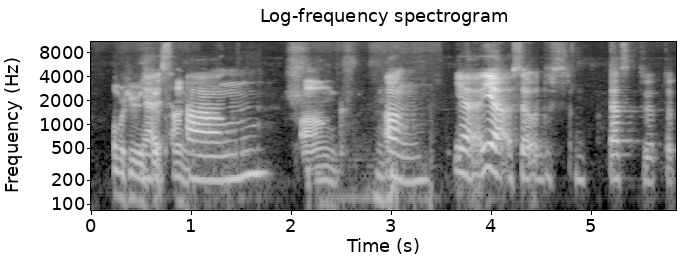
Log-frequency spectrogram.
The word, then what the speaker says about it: Aang: That's how the character is read. Like the Chinese character is Ong. Ong. That's an actual correct pronunciation. Yeah, Ong. That tone. That's the correct pronunciation of the fucking character. Not Aang.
